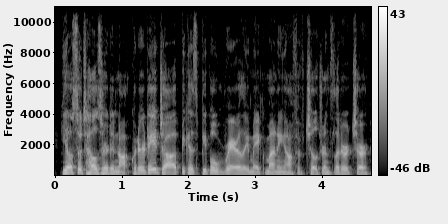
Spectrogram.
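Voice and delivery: normal talking voice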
